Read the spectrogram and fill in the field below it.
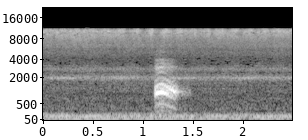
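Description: A cat meows once.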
